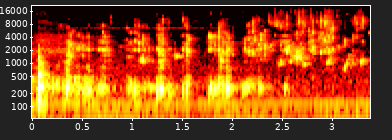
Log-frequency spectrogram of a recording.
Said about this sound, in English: Oh, and I am ready to pour out my developer.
